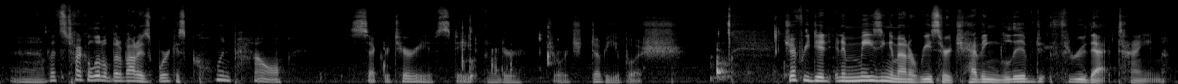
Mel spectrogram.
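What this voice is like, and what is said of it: Put-on podcast host character voice. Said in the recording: “that's my Jeffrey Wright podcast voice. ... We've now created our first character on our podcast, the Jeffrey Wright podcast guy.”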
